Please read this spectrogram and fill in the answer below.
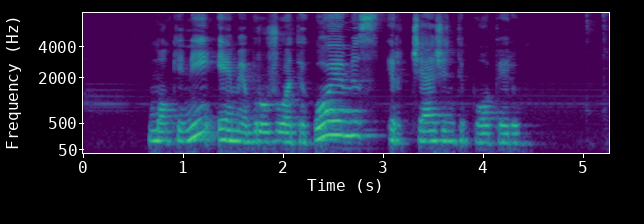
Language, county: Lithuanian, Kaunas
